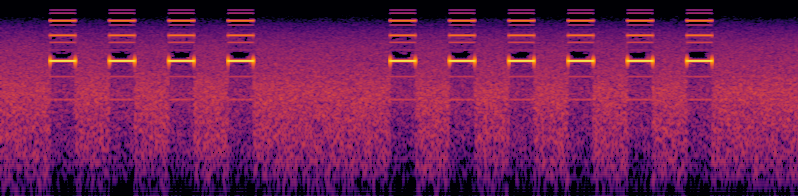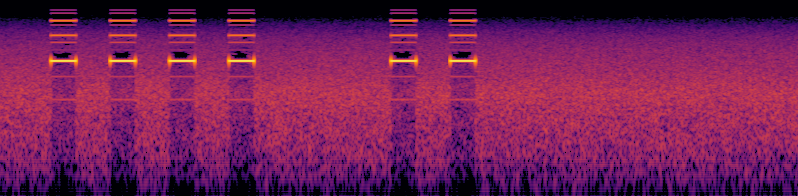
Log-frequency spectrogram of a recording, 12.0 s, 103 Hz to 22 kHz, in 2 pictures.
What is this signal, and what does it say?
Beep code, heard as a piezo beeper, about 4150 Hz. 4-6-4-2.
